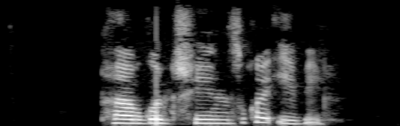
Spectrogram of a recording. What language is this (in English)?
Kinyarwanda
